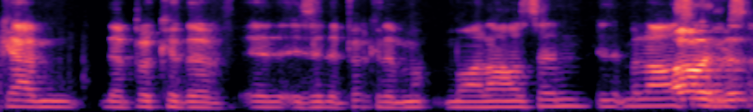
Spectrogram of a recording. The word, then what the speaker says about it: Malazan: But it is the way that the authors pronounce it is Malazan. Yeah. And pronunciation will probably come into this a lot,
